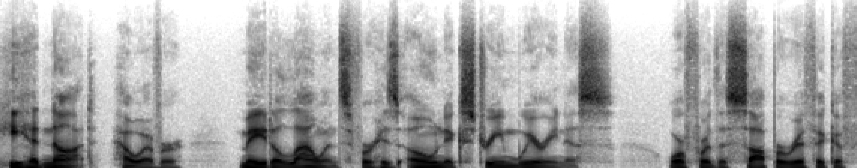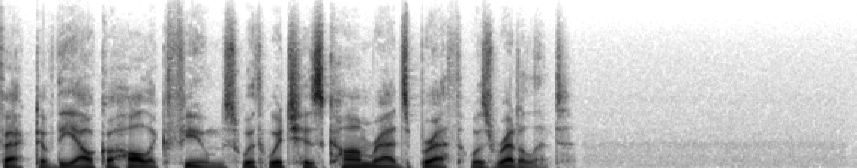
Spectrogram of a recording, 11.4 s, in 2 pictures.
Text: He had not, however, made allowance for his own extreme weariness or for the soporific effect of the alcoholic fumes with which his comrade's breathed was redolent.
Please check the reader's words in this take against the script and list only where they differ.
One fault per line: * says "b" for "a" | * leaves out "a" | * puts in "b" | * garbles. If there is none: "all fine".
* says "breath" for "breathed"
